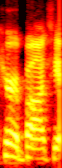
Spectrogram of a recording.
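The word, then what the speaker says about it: Kiribati: Pronounce the TI as an S. Whatever, dude. Whatever, dude. I just mess with Kiraabi.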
